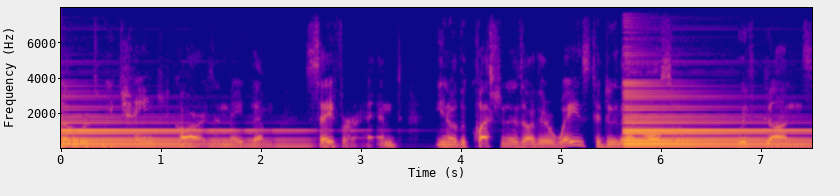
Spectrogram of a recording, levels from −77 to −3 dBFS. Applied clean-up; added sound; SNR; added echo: neural mask model RNNoise.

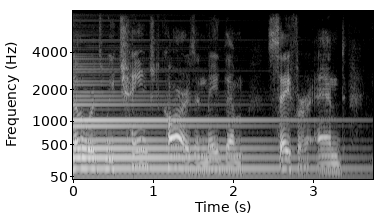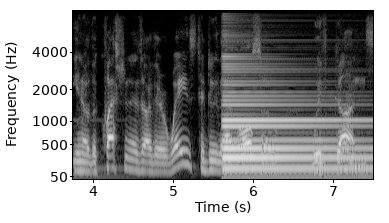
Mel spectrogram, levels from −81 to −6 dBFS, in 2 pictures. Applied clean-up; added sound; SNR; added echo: none; Acoustic guitar; -4 dB; none.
